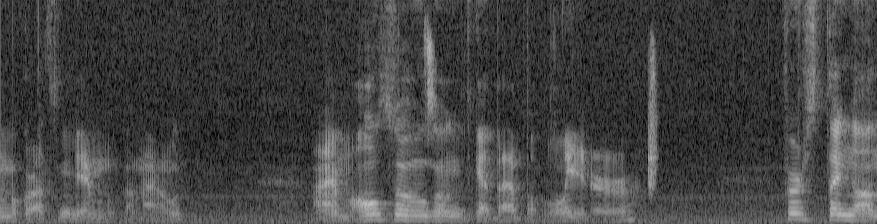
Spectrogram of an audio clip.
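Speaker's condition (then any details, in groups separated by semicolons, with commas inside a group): Cerebral palsy; limbs affected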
